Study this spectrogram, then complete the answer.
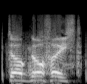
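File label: threat dog north east, battlechatter British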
